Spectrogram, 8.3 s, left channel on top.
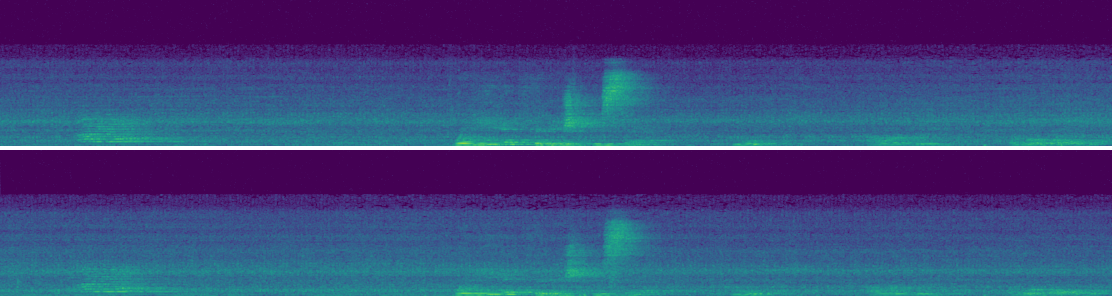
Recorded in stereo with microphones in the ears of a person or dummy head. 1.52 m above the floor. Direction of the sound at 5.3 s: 85° right.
